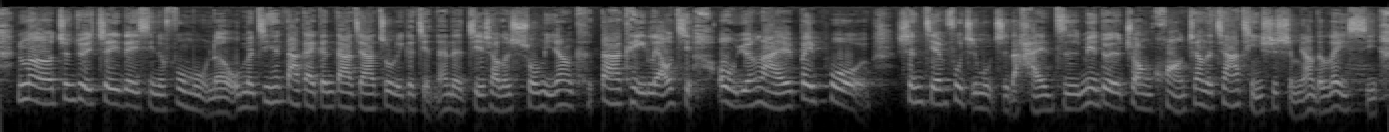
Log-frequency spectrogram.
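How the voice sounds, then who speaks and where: Over noticeable background noise, a woman talks at a moderate pace with hardly any pauses, her fairly low pitch showing ordinary variation. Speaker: radio host. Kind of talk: radio interview.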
